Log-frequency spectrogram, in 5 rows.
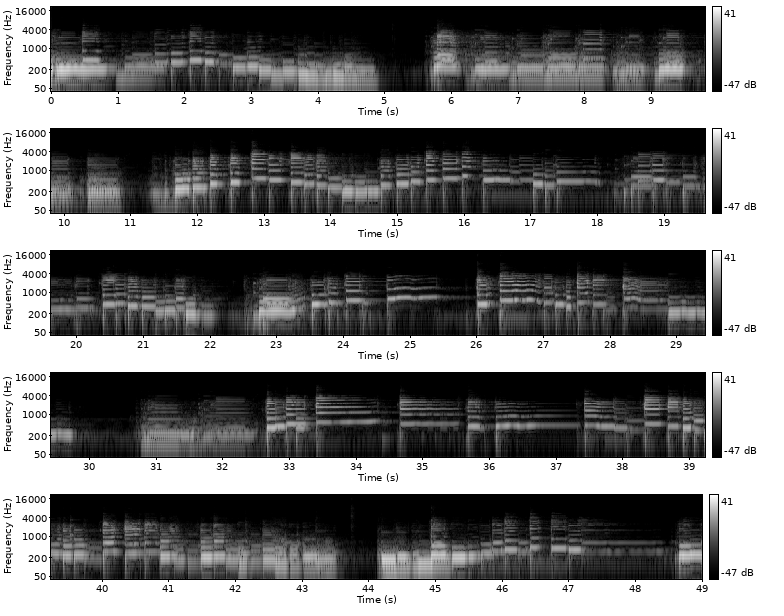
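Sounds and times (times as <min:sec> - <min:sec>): electric guitar playing: 0:00.0 - 0:49.0.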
